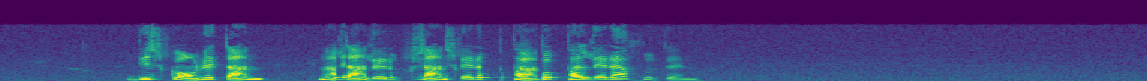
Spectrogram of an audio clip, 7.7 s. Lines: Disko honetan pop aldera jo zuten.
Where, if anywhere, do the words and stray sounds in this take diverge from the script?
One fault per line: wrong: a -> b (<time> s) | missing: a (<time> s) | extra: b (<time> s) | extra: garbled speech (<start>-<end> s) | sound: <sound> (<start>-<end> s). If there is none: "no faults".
extra: garbled speech (2.1-3.6 s)
missing: jo (4.2 s)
